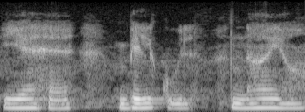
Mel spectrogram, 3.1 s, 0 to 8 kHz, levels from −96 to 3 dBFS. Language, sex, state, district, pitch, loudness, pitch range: Hindi, male, Haryana, Rohtak, 120 Hz, -18 LUFS, 115-120 Hz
